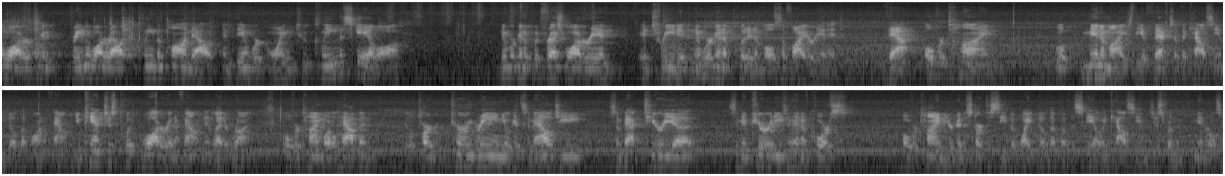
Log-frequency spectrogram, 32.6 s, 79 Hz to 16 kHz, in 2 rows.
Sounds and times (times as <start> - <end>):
Speech: 0.0 - 5.4, 6.6 - 11.2, 11.8 - 13.3, 14.1 - 27.6, 28.3 - 32.5.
